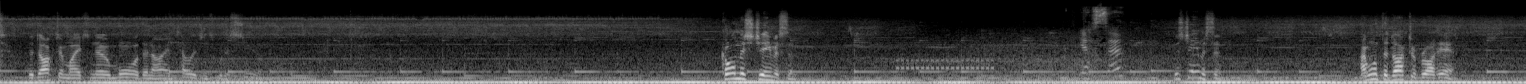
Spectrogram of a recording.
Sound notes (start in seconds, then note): 8.9 phone rings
